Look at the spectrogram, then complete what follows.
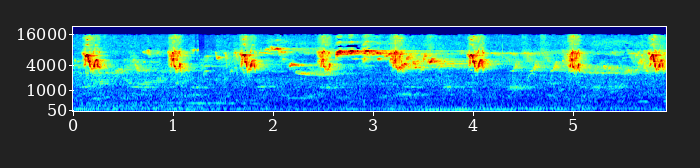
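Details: Short, clipped chirps of house sparrows, roughly one per second, with a softer lower note mid-sequence and quiet background noise.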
